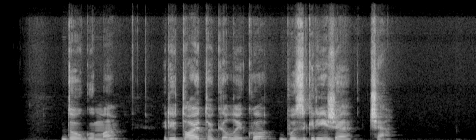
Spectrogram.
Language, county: Lithuanian, Vilnius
